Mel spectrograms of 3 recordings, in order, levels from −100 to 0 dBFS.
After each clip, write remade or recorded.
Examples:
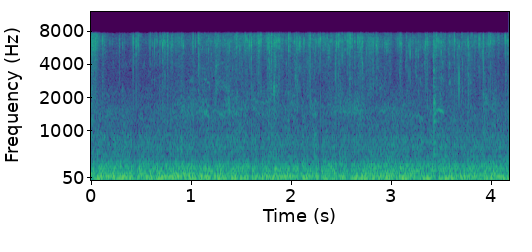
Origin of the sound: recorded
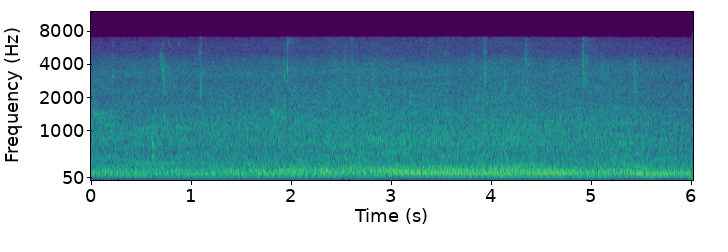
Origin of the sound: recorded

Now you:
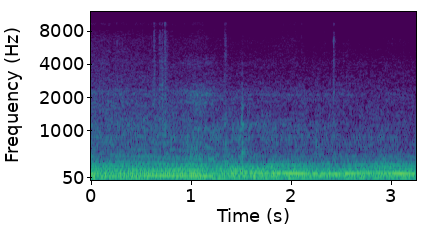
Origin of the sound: recorded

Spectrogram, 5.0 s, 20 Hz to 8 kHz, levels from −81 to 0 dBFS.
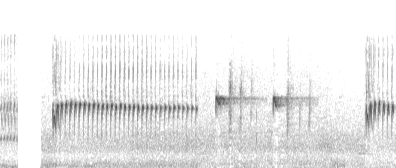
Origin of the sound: recorded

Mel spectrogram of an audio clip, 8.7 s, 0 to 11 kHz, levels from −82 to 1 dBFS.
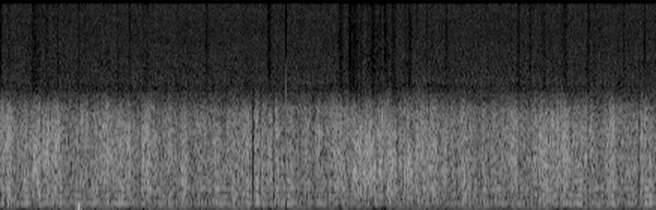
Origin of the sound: remade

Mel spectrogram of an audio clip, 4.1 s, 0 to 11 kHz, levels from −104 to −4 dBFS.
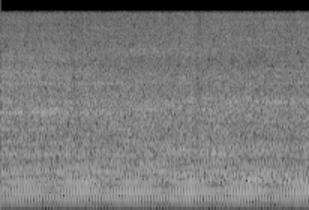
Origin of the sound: recorded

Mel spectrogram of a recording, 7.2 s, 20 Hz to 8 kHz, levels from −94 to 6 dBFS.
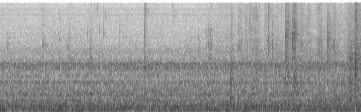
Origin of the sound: recorded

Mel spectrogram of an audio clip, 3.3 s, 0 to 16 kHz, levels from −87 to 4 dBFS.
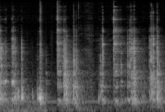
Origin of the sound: remade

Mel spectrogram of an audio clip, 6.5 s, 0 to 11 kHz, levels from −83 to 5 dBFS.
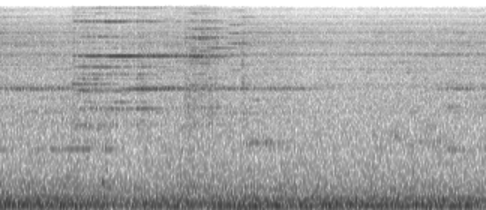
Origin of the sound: recorded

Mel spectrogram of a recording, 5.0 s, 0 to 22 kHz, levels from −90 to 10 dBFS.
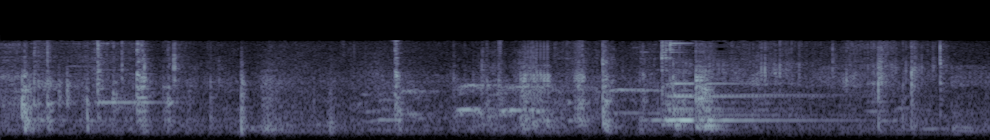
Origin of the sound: recorded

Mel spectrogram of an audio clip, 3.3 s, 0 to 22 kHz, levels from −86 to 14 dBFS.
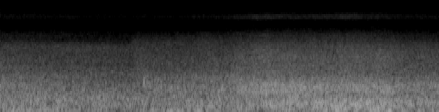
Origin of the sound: recorded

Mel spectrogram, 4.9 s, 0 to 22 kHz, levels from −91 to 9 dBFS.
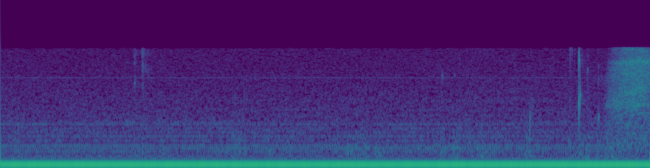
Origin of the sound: recorded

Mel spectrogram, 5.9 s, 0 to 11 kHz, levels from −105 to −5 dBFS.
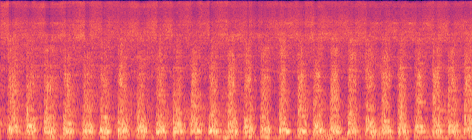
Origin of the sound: remade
